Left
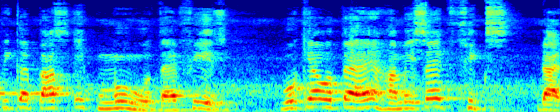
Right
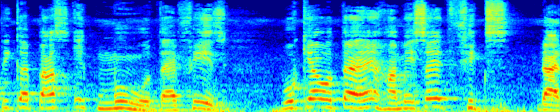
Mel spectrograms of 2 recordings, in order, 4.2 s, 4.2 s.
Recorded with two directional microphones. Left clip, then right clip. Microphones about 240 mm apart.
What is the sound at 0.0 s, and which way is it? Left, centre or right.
Speech, right.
